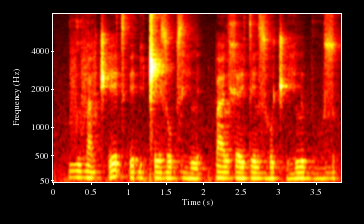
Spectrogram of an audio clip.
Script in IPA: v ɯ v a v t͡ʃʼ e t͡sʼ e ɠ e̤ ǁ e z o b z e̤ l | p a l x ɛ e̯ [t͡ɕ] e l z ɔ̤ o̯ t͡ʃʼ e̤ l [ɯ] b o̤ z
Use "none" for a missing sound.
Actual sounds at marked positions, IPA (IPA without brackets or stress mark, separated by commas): t, ɯ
